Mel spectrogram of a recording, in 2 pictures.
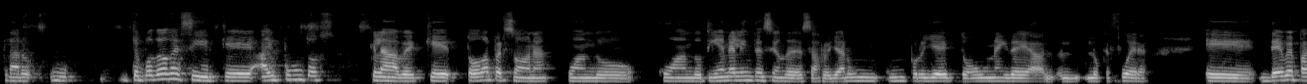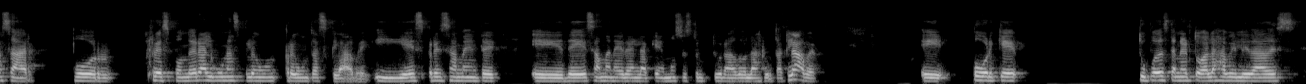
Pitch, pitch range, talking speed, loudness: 165 Hz, 155-180 Hz, 135 wpm, -23 LUFS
